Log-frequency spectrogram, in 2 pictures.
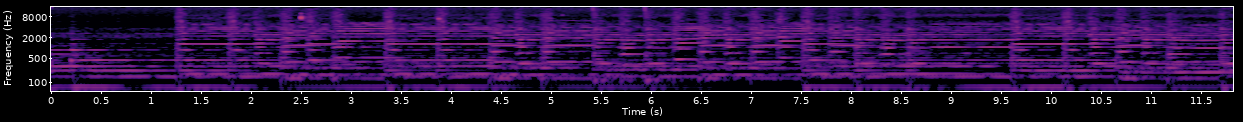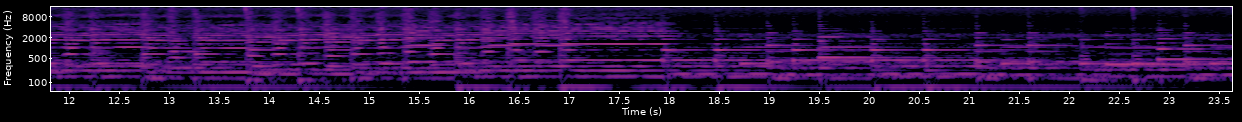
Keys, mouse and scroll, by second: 6.9 ctrl+z.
